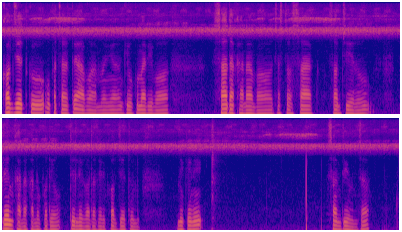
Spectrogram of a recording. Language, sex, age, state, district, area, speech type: Nepali, male, 18-30, West Bengal, Kalimpong, rural, spontaneous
